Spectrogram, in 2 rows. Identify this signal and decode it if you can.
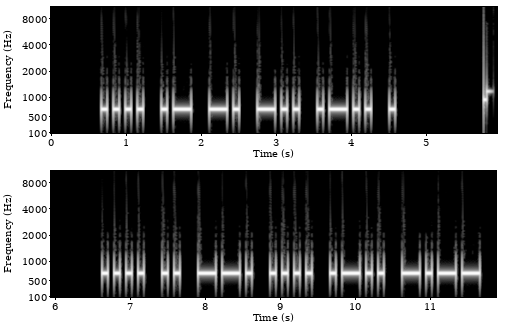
Morse code, heard as a keyed tone, about 15 wpm, 700 Hz. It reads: HANDLE HIGHLY
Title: Sentences from Top 1100 Words - New Word Drill - 15wpm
